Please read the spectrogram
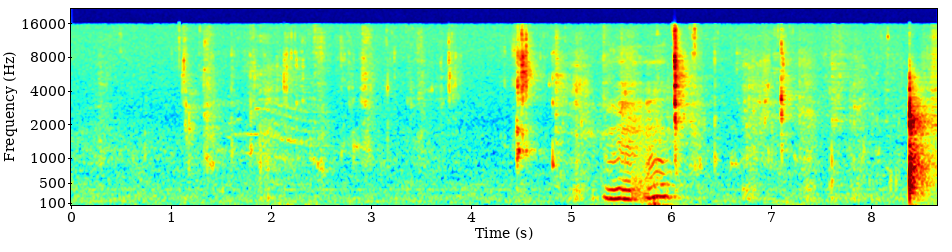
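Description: A person biting into a crisp raw jicama slice, with a sharp crunch about halfway through, then chewing. A short hummed vocal sound comes while chewing, and there is another sharp crunch-like click near the end.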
